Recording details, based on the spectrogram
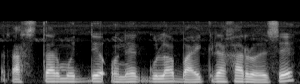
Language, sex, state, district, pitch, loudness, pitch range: Bengali, male, Assam, Hailakandi, 130 Hz, -17 LUFS, 125-135 Hz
